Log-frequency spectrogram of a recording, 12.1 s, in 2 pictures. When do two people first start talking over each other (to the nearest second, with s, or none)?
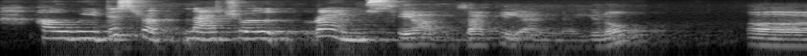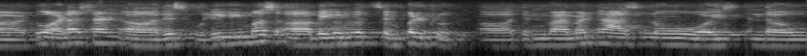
none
